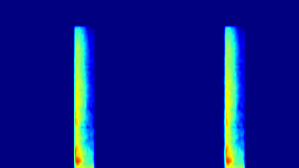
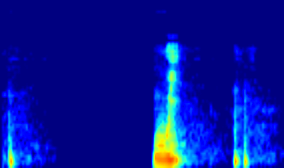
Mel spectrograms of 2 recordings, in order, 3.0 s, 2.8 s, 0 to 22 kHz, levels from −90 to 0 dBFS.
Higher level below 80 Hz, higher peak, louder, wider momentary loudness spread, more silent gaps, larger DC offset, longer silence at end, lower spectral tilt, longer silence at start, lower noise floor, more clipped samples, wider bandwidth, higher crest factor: first, -48 dBFS vs -70 dBFS; about the same, -8 dBFS vs -8 dBFS; first, -22 LUFS vs -27 LUFS; about the same, 14 LU vs 15 LU; first, 0.94-2.23 s vs 0.72-1.52 s; neither; first, 0.65 s vs 0.35 s; second, -4.5 dB/octave vs -7 dB/octave; first, 0.75 s vs 0.1 s; first, under -90 dBFS vs -60 dBFS; neither; first, 11.5 kHz vs 7.6 kHz; about the same, 20 dB vs 22 dB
